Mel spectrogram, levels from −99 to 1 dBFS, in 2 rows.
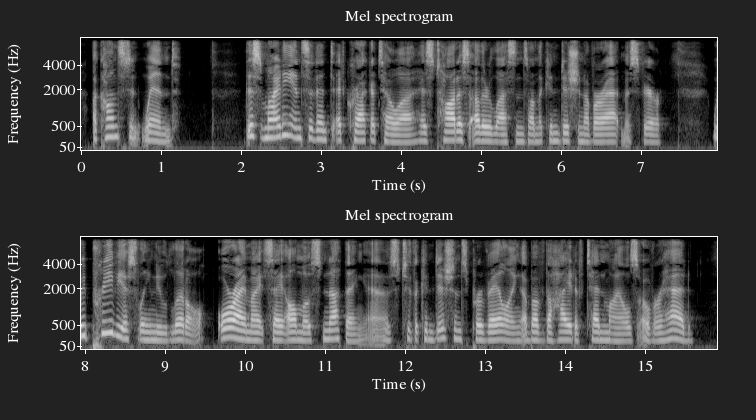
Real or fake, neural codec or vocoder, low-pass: real; none; 7.2 kHz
